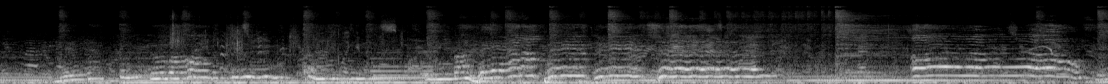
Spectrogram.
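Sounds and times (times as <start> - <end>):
rock band playing: 0.0 - 11.0
woman singing: 0.6 - 7.8, 9.1 - 11.0.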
